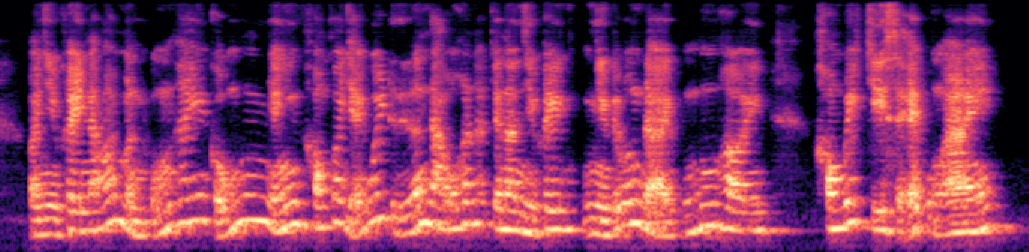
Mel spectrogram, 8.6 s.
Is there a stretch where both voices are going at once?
No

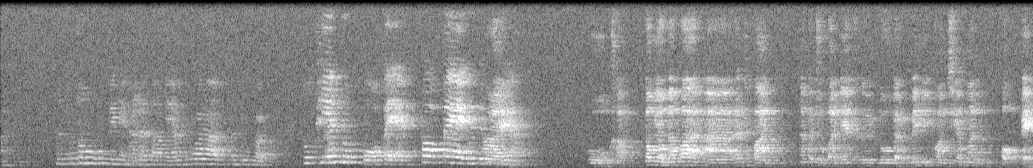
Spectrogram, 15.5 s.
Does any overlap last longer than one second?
No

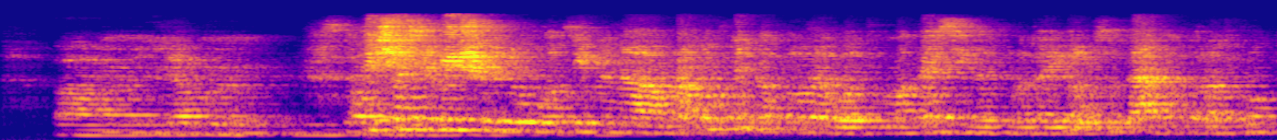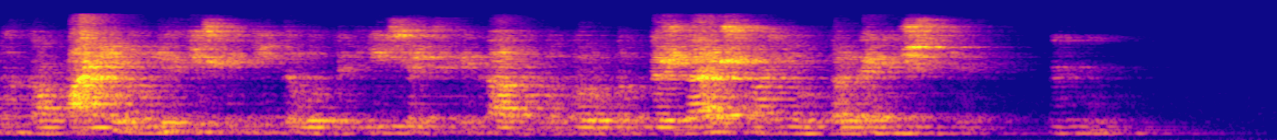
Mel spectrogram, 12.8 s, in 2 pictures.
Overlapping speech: Yes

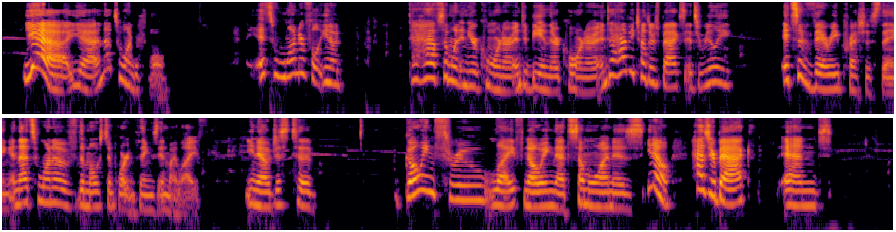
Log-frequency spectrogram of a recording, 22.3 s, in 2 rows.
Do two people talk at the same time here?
No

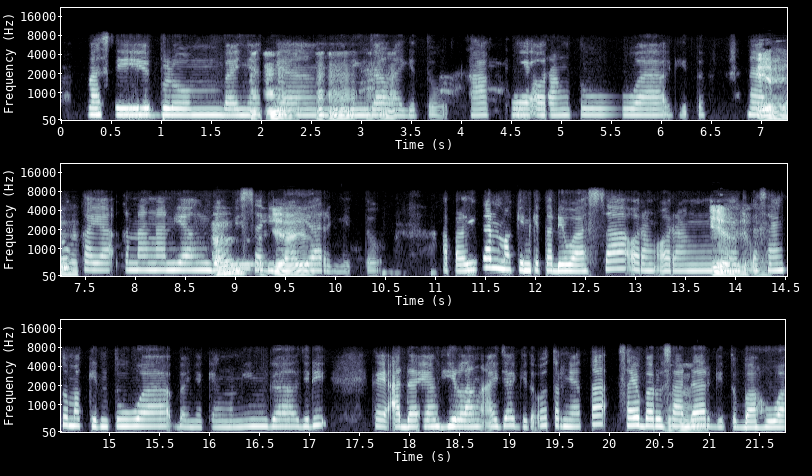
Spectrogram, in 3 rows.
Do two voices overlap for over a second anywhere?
Yes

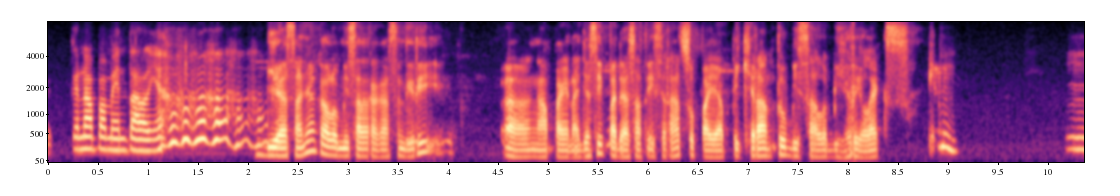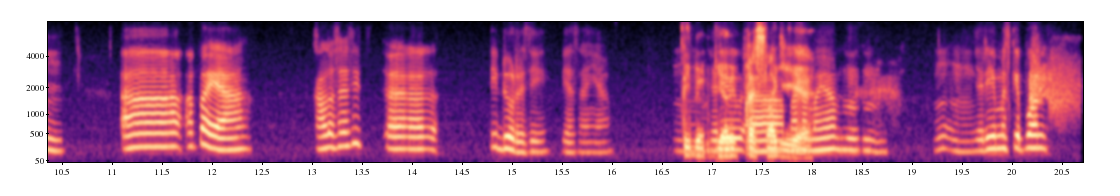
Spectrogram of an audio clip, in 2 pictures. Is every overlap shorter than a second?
No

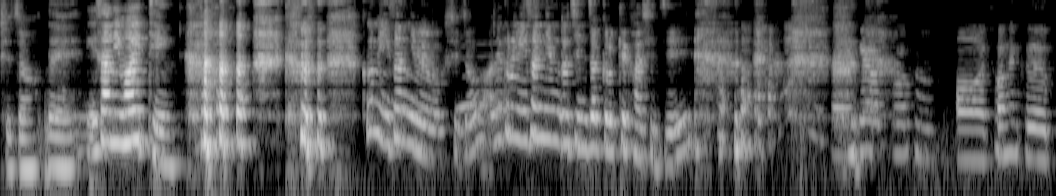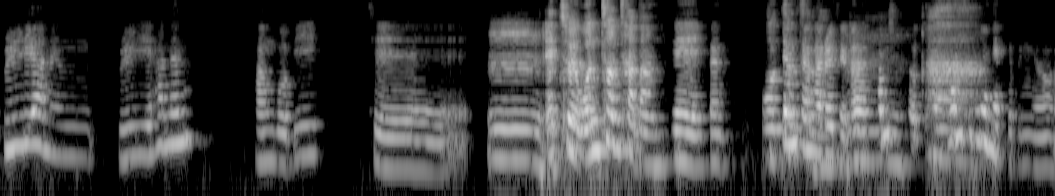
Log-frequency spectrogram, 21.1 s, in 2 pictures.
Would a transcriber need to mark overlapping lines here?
Yes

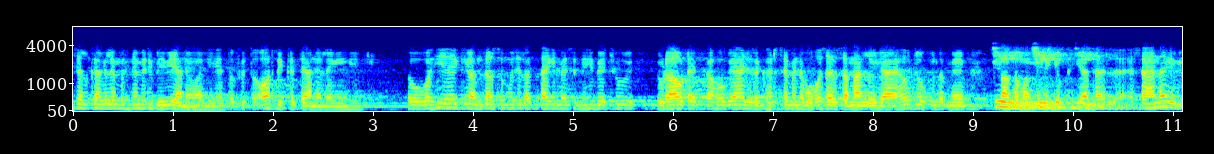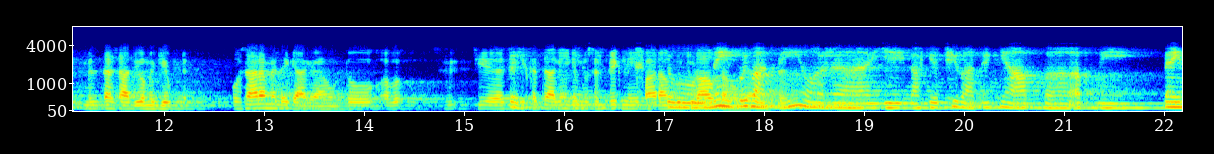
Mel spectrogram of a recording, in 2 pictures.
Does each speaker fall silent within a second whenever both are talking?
No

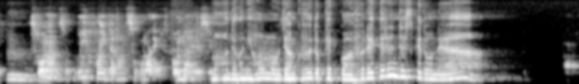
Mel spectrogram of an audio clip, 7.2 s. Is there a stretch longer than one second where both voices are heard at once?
No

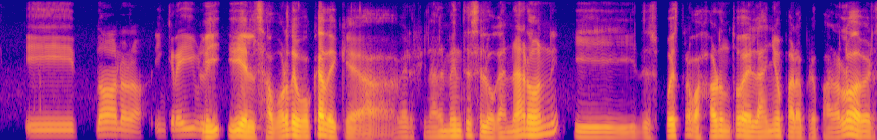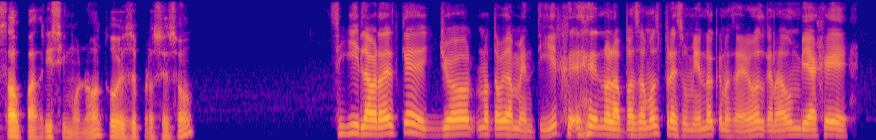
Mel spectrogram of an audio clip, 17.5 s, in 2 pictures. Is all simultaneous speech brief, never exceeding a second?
Yes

